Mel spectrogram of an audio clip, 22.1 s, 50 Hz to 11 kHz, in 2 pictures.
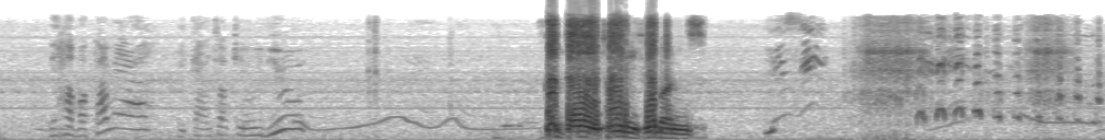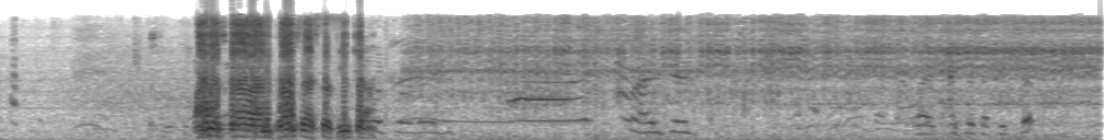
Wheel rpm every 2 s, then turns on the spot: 0, 0, 0, 0, 20, 0, 0, 70, 120, 110, 110.
none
